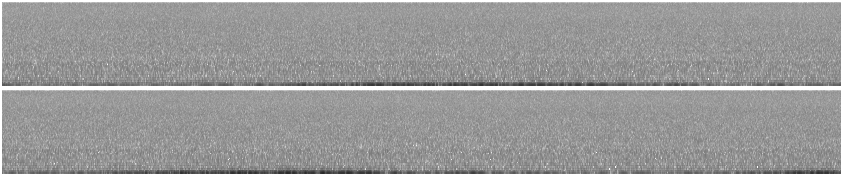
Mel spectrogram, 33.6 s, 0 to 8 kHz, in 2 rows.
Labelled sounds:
17.8	18.1	killer whale, offshore, 2.7 to 2.8 kHz

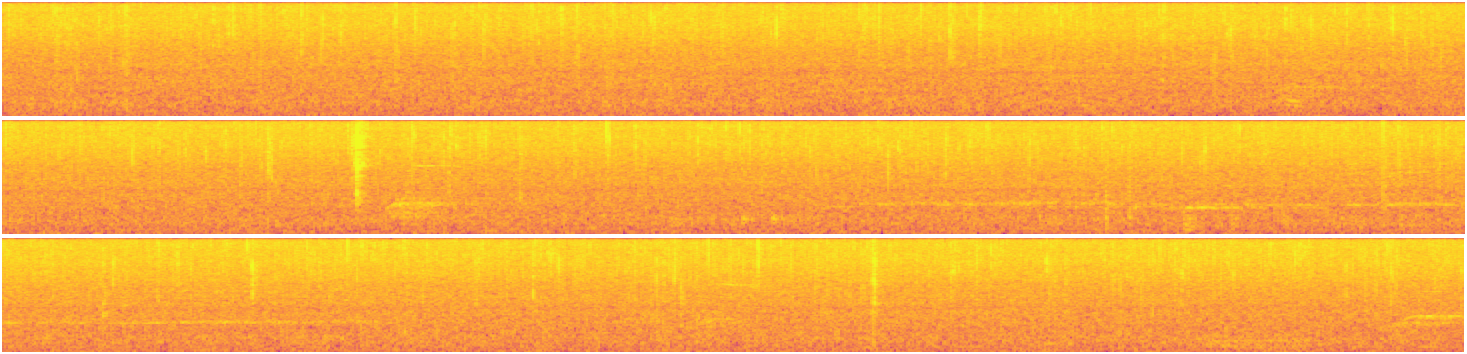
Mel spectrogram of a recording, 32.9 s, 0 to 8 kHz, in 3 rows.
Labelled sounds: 14.0	14.3	humpback whale, 2.4 to 2.5 kHz
32.5	32.8	humpback whale, 0.78 to 1.0 kHz

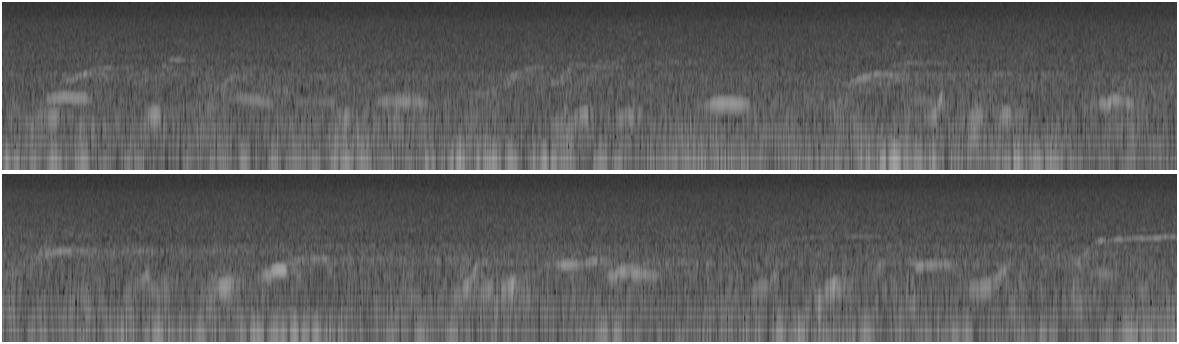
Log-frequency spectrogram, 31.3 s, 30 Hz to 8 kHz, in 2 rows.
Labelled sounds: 1.1	1.5	humpback whale, 0.80 to 0.96 kHz
2.2	2.5	humpback whale, 1.1 to 1.2 kHz
7.0	7.2	humpback whale, 0.80 to 0.99 kHz
12.0	12.4	humpback whale, 0.96 to 1.1 kHz
26.9	27.2	humpback whale, 0.96 to 1.2 kHz
30.2	31.3	humpback whale, 0.80 to 1.1 kHz

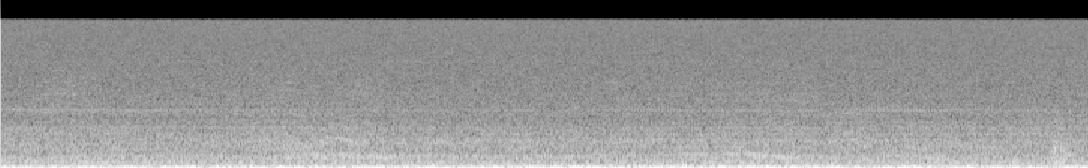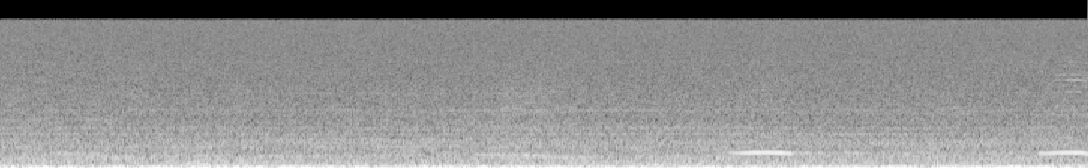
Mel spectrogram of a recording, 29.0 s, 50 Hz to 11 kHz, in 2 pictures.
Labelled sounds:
28.7	29.0	humpback whale, 2.4 to 2.6 kHz

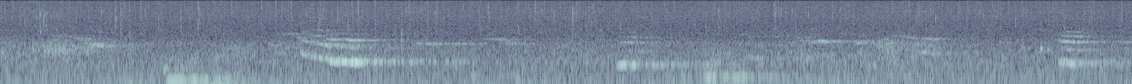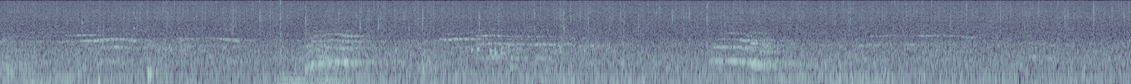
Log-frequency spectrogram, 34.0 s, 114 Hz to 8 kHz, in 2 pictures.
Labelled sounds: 1.1	1.6	humpback whale, 0.78 to 1.2 kHz
4.2	5.5	humpback whale, 0.78 to 1.5 kHz
6.4	7.7	humpback whale, 0.84 to 1.2 kHz
12.0	12.6	humpback whale, 0.88 to 1.1 kHz
13.5	14.1	humpback whale, 1.0 to 1.3 kHz
15.9	16.3	humpback whale, 0.88 to 1.7 kHz
18.1	18.9	humpback whale, 0.97 to 1.4 kHz
21.9	22.4	humpback whale, 1.2 to 1.5 kHz
23.6	24.5	humpback whale, 1.0 to 1.4 kHz
28.0	28.6	humpback whale, 0.78 to 1.1 kHz
30.1	31.1	humpback whale, 1.2 to 1.5 kHz
31.4	31.7	humpback whale, 1.1 to 1.2 kHz

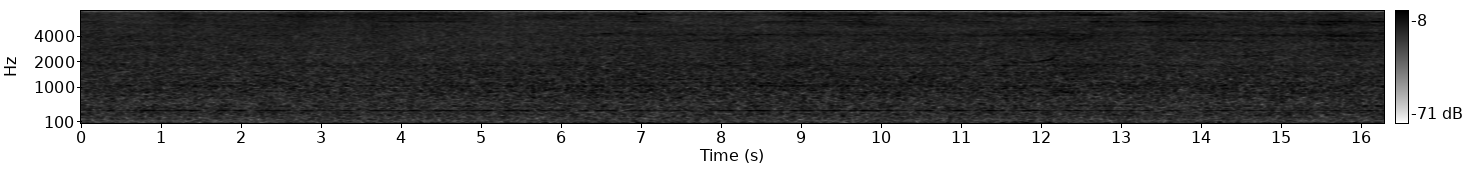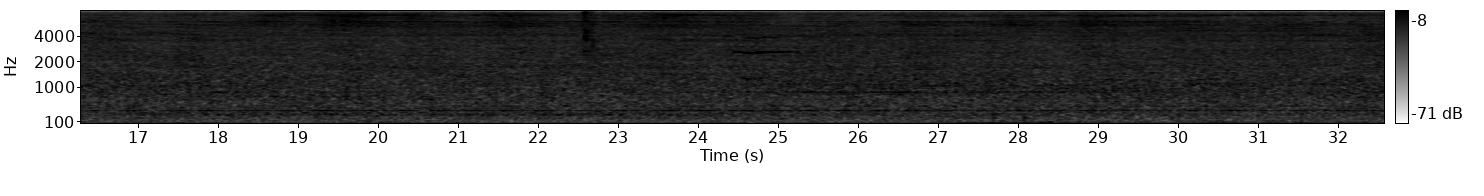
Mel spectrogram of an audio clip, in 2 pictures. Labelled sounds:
24.4	25.0	killer whale, southern resident, 2.5 to 3.9 kHz

